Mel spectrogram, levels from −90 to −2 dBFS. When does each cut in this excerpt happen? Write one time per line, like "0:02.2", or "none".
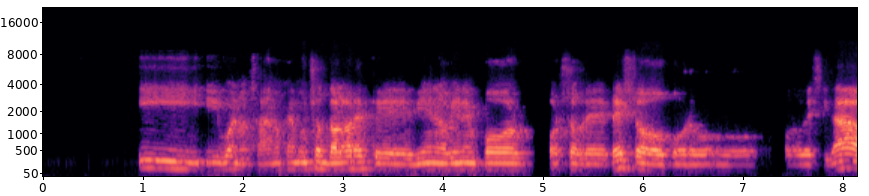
none

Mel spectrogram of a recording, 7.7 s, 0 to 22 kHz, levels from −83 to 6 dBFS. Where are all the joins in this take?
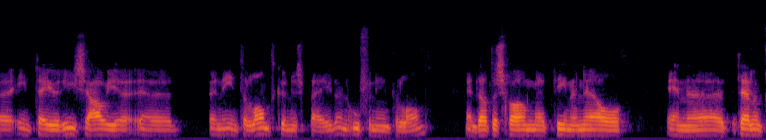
0:04.5

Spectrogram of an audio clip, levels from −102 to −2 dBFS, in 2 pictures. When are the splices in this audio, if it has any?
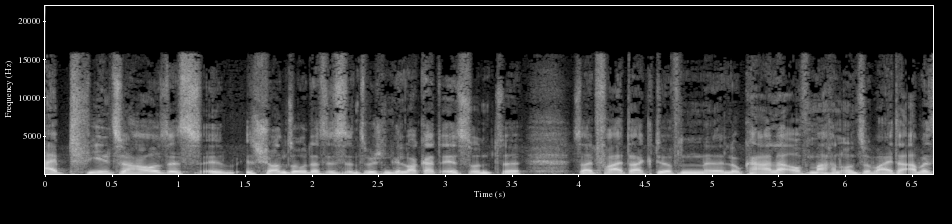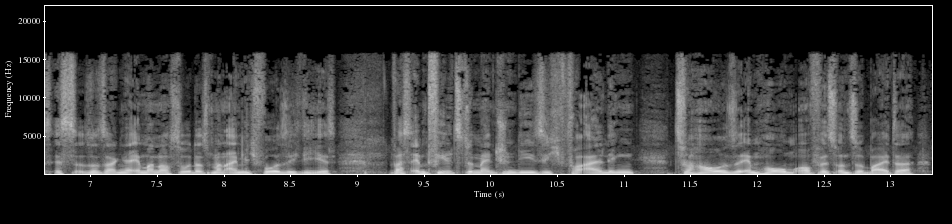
none

